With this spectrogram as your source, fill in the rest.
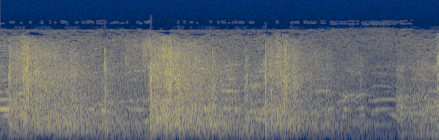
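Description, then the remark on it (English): Several sharp cracks of gunfire from army troop lorries moving down a road ring out at irregular intervals, over a constant noisy wash of crowd sound with indistinct voices. “They yelled and shouted, and then as troop lorries were seen moving down the road, there was gunfire from those lorries.”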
